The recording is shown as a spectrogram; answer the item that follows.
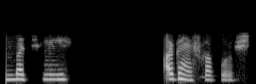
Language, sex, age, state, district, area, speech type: Urdu, female, 30-45, Delhi, Central Delhi, urban, conversation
